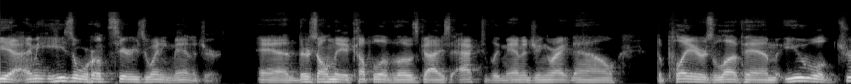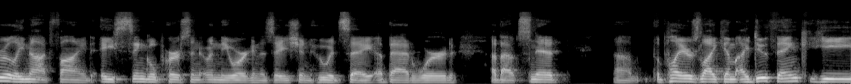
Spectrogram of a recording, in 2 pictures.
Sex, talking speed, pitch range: male, 185 wpm, 105-120 Hz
